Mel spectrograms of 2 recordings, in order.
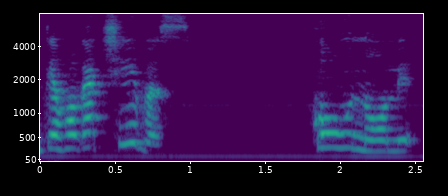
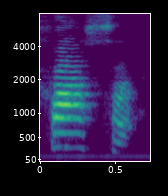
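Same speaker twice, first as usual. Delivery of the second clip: Faça punched much louder as a firm order; commanding stress; 2 semitones higher, 10 dB louder than usual. Shown as a demonstration. Teacher demonstrating an order to the class, Faça hit loud and firm. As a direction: bark the word Faça like a command. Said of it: "eu estou mandando".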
